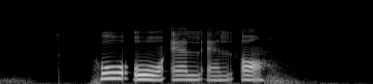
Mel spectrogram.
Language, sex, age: Swedish, female, 21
